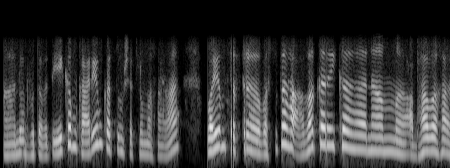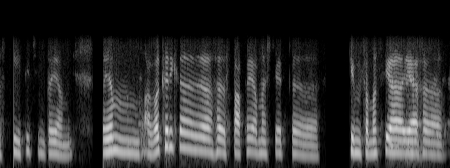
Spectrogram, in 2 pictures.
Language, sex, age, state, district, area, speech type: Sanskrit, female, 45-60, Karnataka, Bangalore Urban, urban, conversation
